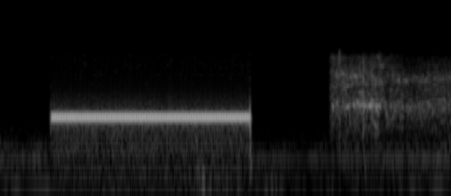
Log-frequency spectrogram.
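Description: A telephone call rings while waiting for it to be answered or go to voicemail: one steady, even-pitched ring tone lasting about two seconds, then a pause and a burst of rough, noisy line sound.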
